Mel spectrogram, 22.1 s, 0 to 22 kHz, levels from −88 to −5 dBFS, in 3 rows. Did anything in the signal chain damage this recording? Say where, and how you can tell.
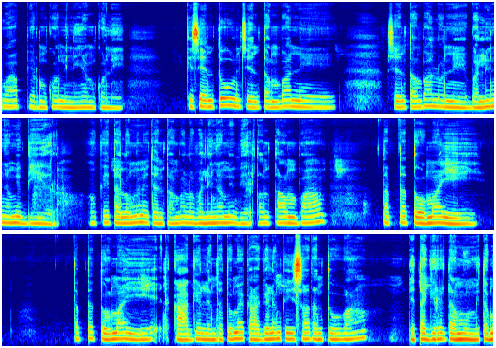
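Yes, microphone overload at the converter input, twice: 2.87 to 2.90 s, and 19.16 to 19.21 s between "ka gelem" and "ta nto va". Peaks run about 4 and 5 dB over full scale with flattened tops, giving a harsh crackle. Likely input gain set too hot.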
